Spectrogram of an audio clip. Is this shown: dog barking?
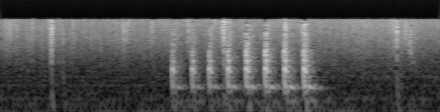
no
